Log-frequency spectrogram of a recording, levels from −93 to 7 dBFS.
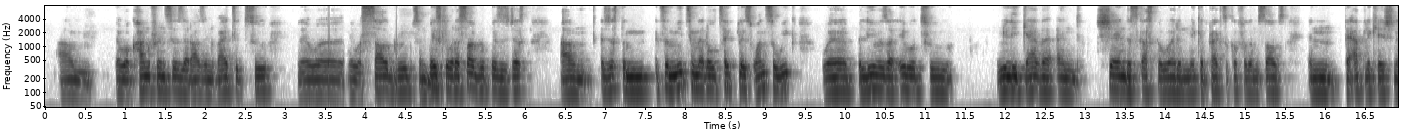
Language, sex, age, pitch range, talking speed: English, male, 20-39, 100-110 Hz, 215 wpm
